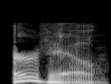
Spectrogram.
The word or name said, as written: ervil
